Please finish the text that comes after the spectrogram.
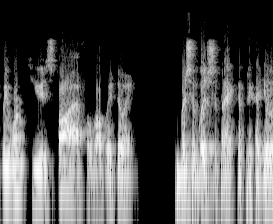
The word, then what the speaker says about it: FHIR: And you know that in English, FHIR sounds like fire, and I thought that was a pretty poor joke when we first did that.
